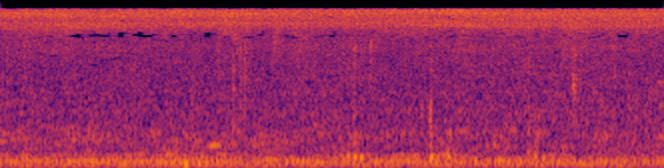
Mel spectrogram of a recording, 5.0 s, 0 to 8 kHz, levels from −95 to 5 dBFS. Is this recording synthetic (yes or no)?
no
